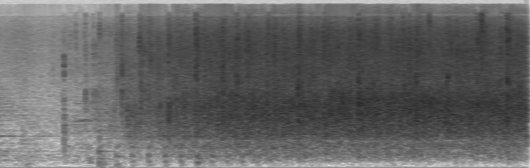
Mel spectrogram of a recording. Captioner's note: crowd applauding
